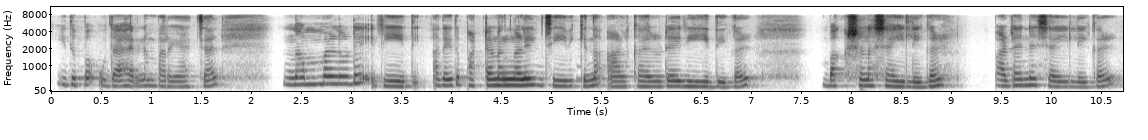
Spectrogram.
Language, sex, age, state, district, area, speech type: Malayalam, female, 18-30, Kerala, Thrissur, urban, spontaneous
